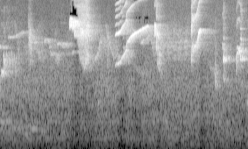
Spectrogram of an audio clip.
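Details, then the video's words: Oriental magpie-robin song: loud harsh bursts alternating with a rising trill of stacked whistles and short sharp upward notes, several phrases in quick succession. "Murai Kampung/ Magpie Robin"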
